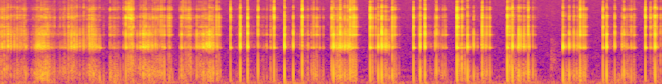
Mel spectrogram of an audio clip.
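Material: Plastic.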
